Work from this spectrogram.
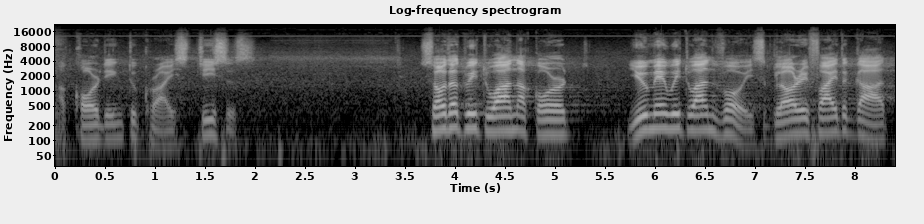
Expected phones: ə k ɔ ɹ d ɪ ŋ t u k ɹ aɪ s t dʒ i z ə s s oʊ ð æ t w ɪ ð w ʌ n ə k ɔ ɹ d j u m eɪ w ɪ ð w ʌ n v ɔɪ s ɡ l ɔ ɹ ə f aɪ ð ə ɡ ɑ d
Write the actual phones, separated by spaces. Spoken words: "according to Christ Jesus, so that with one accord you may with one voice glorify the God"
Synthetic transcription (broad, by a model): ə k ɔ ɹ d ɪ ŋ t u k ɹ aɪ s t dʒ i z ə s s oʊ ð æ t w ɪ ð w ʌ n ə k ɔ ɹ d j u m eɪ w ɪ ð w ʌ n v ɔɪ s ɡ l ɔ ɹ ə f aɪ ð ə ɡ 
